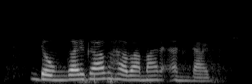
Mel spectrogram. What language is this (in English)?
Marathi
